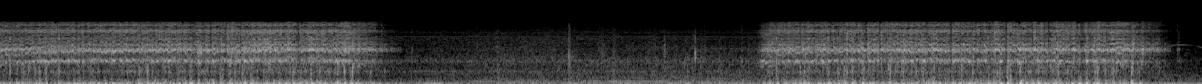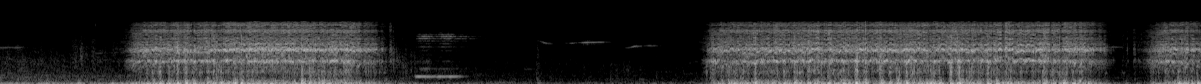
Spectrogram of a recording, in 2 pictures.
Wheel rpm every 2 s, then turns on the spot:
140, 130, 0, 20, 150, 100, 30, 130, 0, 50, 160, 80.
none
